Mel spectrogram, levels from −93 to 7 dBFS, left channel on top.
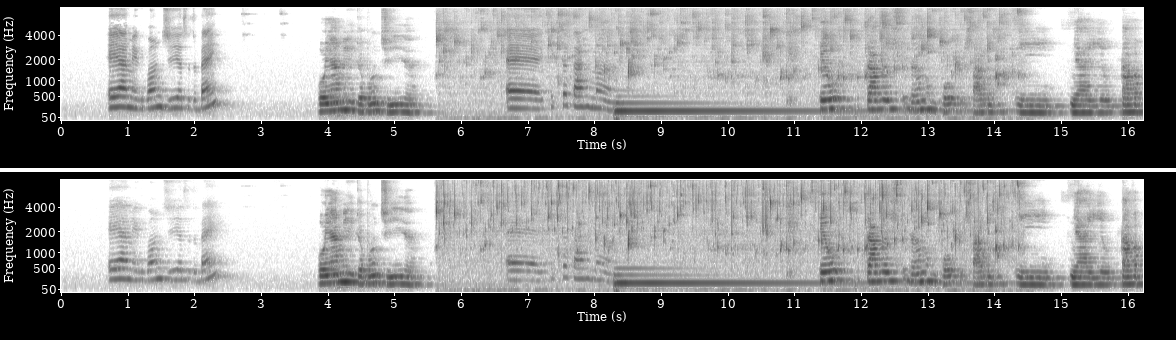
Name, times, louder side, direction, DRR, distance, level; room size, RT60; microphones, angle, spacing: voice 1, 0.7-2.4 6.7-8.5, left 6 dB, 80° left, 0.3 m, -35 dB
voice 2, 3.9-5.4 10.9-11.1 11.4-11.8 12.1-16.2, right 1 dB, 25° right, 0.5 m, -30 dB
sound 1, 5.6-14.5, right 8 dB, 85° right, 0.5 m, -39 dB
Bass guitar, 8.3-14.3, left 1 dB, 65° right, 0.9 m, -35 dB
5.6 x 3.6 x 4.9 m
head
